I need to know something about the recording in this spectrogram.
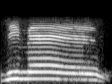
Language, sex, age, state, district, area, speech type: Urdu, female, 45-60, Uttar Pradesh, Rampur, urban, conversation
